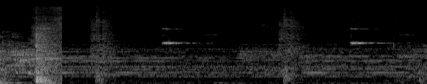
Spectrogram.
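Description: Sharp camera shutter clicks, one loud just after the start and fainter ones later, and two short high electronic beeps of a camera's focus confirmation about two seconds apart, over faint background music.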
